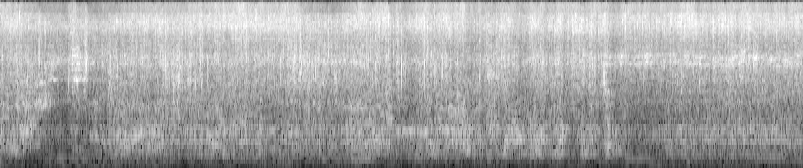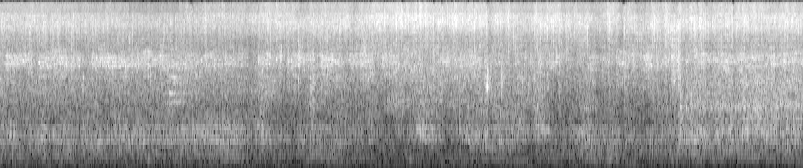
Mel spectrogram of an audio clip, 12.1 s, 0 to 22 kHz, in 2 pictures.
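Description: Water sprays steadily over a 1934 Ford five-window coupe during a wash, a loud, continuous hissing gush with faint background voices mixed in.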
